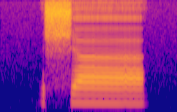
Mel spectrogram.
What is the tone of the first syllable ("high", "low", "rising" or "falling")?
low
